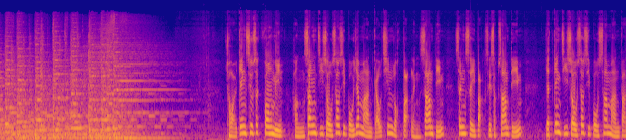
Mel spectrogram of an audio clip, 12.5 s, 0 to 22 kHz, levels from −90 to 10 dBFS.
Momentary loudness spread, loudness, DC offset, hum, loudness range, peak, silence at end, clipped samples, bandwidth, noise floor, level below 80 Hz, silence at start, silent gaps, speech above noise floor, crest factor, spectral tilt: 8 LU; -15 LUFS; under 0.1%; none; 4 LU; -4 dBFS; 0 s; under 0.1%; 16 kHz; -39 dBFS; -28 dBFS; 0 s; none; 25 dB; 12 dB; -5 dB/octave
